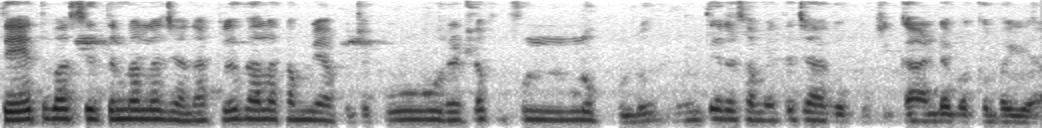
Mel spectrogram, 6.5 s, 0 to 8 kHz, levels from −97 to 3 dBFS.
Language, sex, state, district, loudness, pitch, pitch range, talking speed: Tulu, female, Karnataka, Dakshina Kannada, -19 LUFS, 195 Hz, 170-210 Hz, 155 wpm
